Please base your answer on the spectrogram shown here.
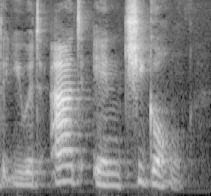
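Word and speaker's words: qigong: you would add in chiong okay chigong which is spelled Qi g o n g now chiong means life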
